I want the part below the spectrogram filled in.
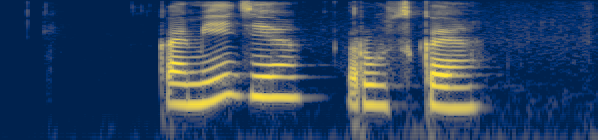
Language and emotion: Russian, neutral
